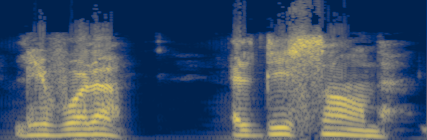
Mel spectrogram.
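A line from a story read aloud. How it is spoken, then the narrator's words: Low voice. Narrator (French): dit Tortillard à voix basse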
